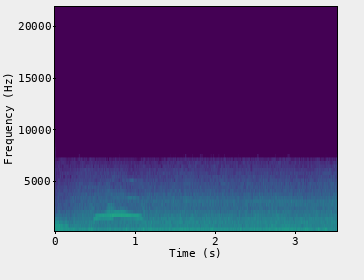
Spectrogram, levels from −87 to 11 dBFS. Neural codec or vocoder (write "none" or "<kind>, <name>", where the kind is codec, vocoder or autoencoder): none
